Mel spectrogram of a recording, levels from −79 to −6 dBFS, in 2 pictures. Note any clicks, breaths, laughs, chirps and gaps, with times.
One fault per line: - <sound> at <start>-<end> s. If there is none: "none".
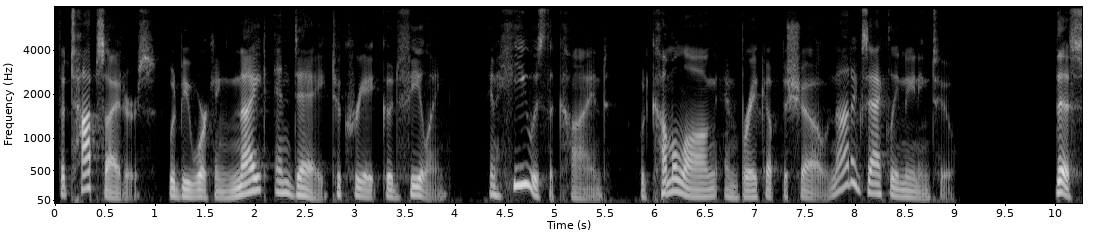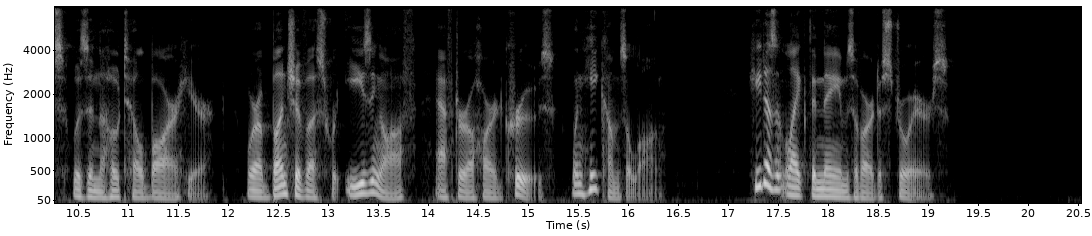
none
